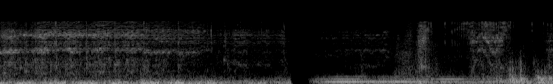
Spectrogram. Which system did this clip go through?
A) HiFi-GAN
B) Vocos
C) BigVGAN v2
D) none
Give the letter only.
D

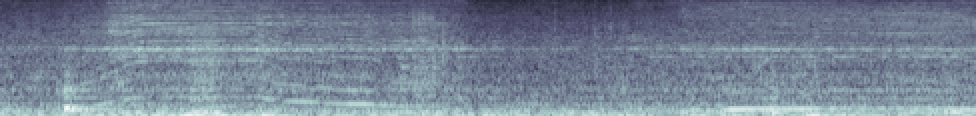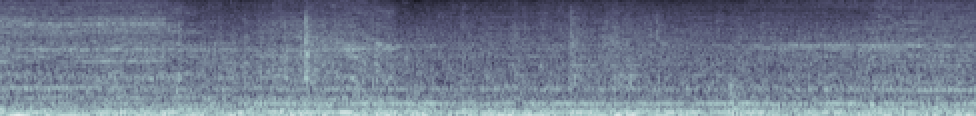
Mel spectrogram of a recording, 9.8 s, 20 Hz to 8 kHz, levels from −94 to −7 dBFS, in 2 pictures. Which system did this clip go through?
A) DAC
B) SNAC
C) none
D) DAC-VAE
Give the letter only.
C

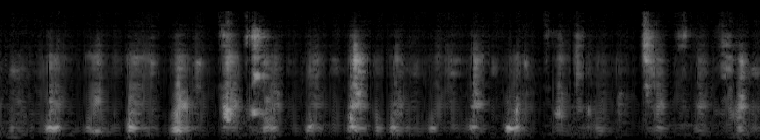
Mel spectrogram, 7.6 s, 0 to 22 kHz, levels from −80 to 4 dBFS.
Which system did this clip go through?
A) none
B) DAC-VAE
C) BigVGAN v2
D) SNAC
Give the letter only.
C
